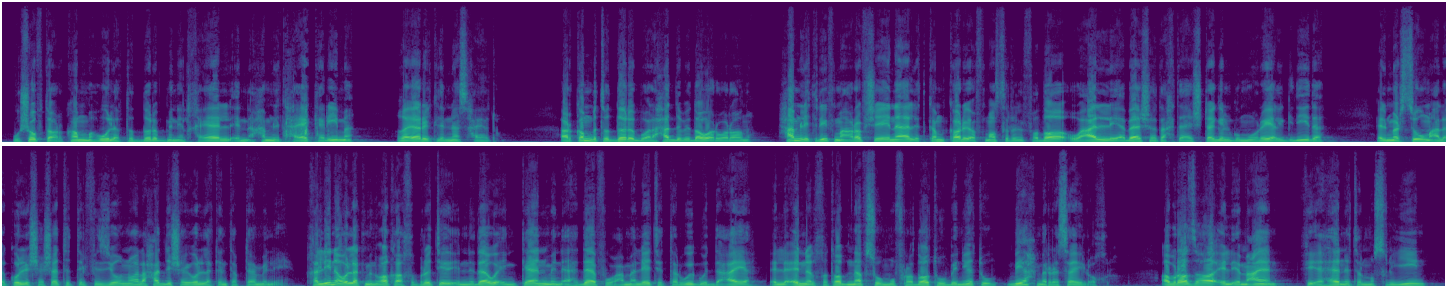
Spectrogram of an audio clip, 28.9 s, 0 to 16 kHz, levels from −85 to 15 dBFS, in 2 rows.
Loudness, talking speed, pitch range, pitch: -18 LUFS, 160 wpm, 105-145 Hz, 120 Hz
